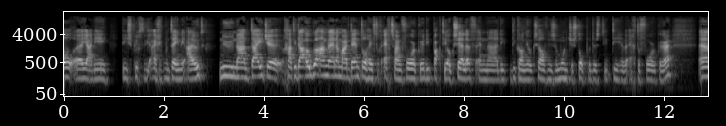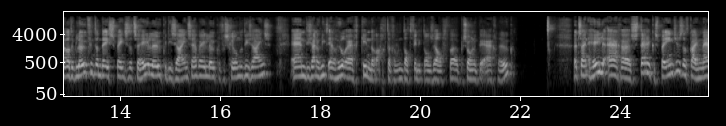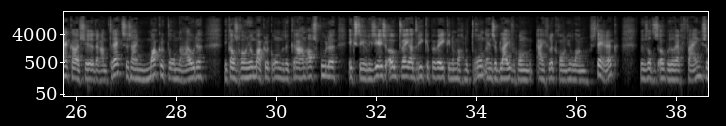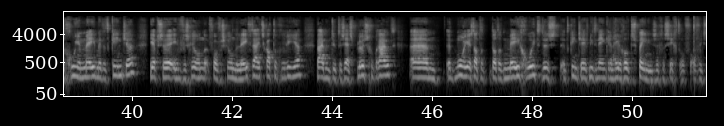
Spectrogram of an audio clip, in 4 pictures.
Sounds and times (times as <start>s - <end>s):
Speech: 0.0s - 22.0s, 22.6s - 51.4s.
